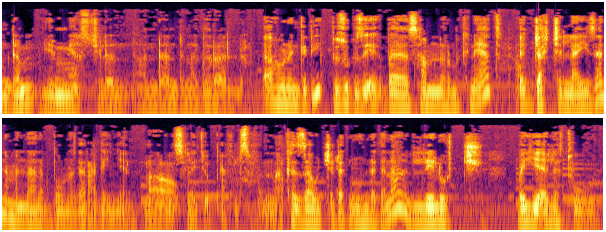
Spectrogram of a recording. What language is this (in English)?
Amharic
